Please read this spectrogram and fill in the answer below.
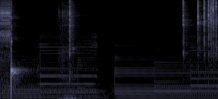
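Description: Sound effects of an animated intro over music: a sharp pop just after the start, a soft low thud about half a second later, then held musical notes with a few light clicks near the end.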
